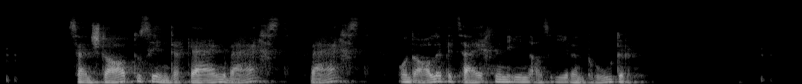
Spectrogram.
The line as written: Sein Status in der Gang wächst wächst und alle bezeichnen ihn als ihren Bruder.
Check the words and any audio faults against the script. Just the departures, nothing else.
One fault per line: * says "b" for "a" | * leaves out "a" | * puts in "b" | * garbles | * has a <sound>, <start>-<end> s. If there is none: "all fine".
all fine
